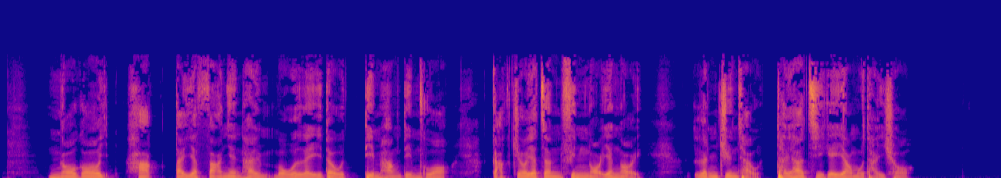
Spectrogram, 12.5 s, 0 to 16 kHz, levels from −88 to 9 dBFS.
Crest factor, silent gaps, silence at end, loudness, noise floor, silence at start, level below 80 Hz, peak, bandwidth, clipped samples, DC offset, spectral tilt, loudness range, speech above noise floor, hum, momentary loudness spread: 24 dB; none; 1.15 s; -24 LUFS; -84 dBFS; 0.6 s; -40 dBFS; 0 dBFS; 11.5 kHz; under 0.1%; under 0.1%; -4.5 dB/octave; 3 LU; 59 dB; none; 10 LU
